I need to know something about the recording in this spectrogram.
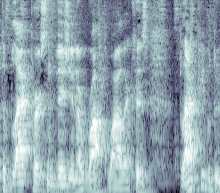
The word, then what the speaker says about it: Rottweiler: Hey homie, is your is your Rockweiler American or German? Hey homie, is that a is your Rockweiler? I'm like dog in my head. I'm like, it's Rottweiler.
